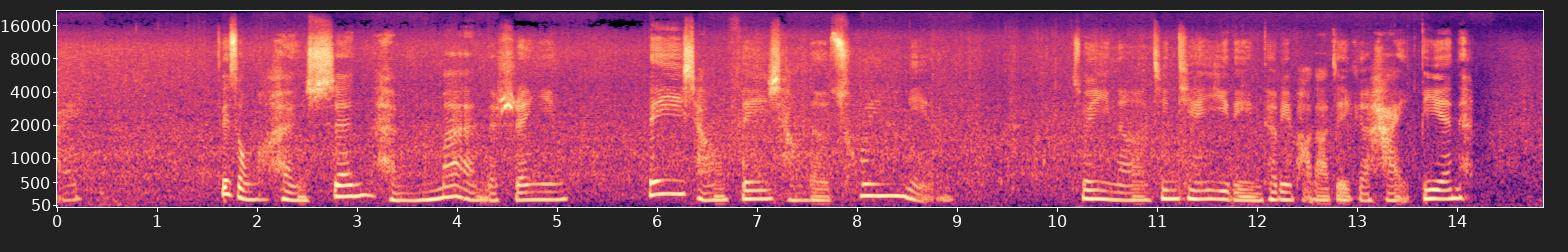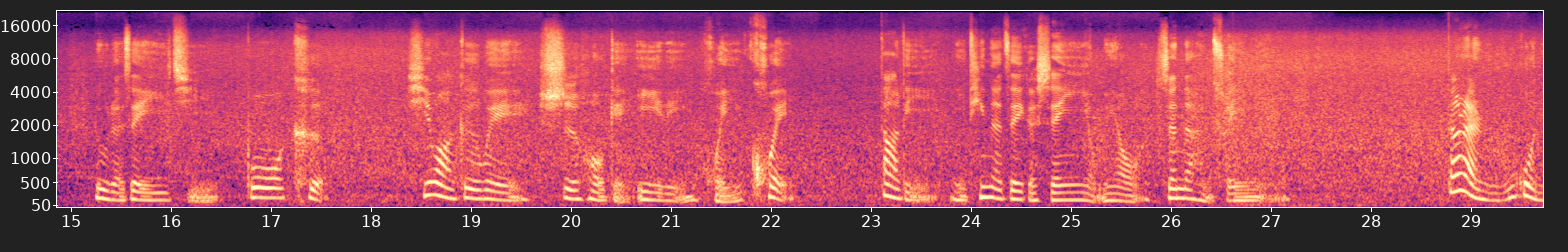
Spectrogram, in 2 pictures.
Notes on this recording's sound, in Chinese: 在異國海邊 聽浪 看星星。帶著錄音設備，想像帶著您，一起到英吉利海峽邊，聽濤、聽風、看星辰。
